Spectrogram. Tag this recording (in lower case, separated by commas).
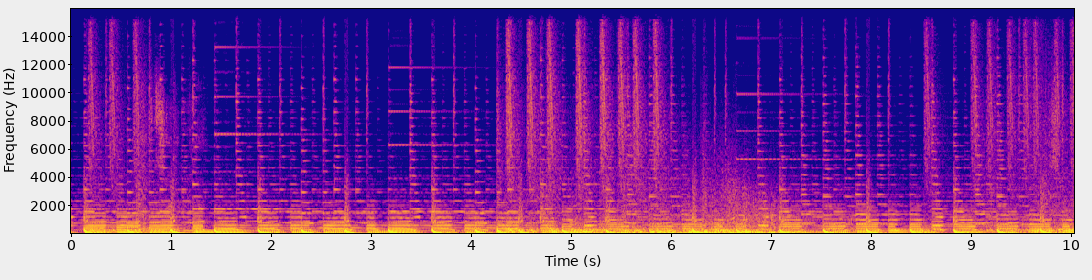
music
